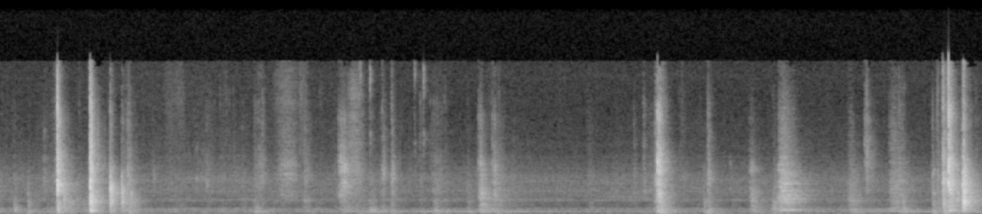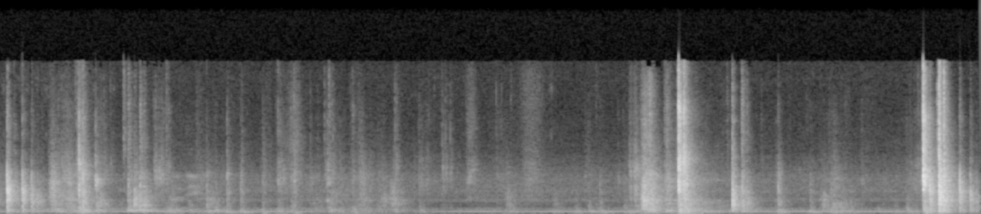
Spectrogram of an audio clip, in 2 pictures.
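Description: Foosball rods rattle and thud as players spin and shove them.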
